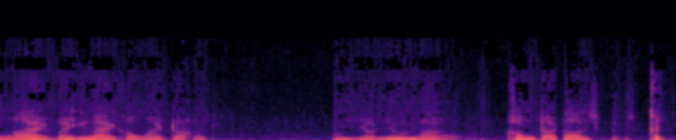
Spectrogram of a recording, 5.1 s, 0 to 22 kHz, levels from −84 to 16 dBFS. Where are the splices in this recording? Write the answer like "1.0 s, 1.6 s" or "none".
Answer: 1.4 s, 2.6 s, 3.7 s, 4.2 s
